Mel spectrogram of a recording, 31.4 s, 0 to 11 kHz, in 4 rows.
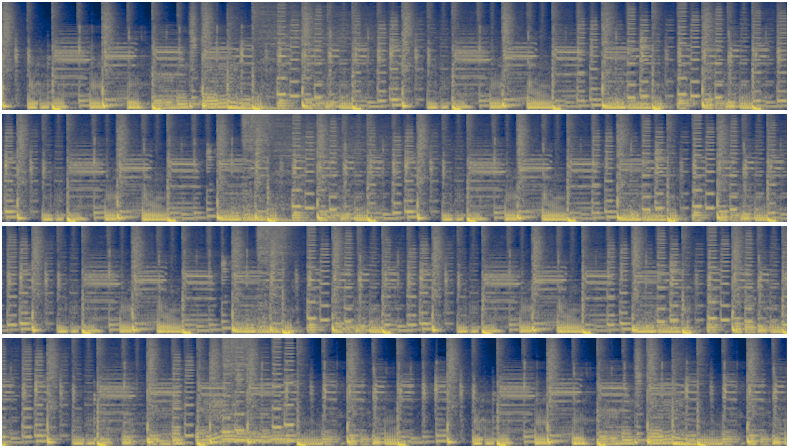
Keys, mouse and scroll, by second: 0.3-1.4 scroll down 3, 9.1-11.1 middle drag, 11.1 click, 11.5-12.6 middle drag, 12.6 s, 15.6-17.0 drag, 19.6 click, 21.4 click, 21.9 click, 24.2 scroll up 1, 24.3-25.8 middle drag, 25.8 click, 27.1 click, 27.4-28.7 middle drag, 28.7 scroll down 3, 29.5 click.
